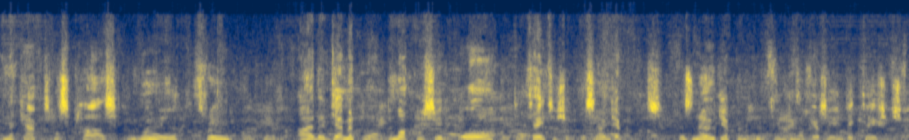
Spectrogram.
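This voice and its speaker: A man talks fairly quickly at a high pitch, his pitch variation ordinary, with noticeable background noise behind him. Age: 80s+. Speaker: communist debater at a public speaking corner. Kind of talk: street debate. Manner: halting, repeats words.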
